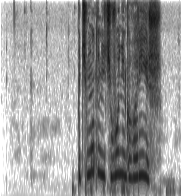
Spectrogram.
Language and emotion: Russian, neutral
